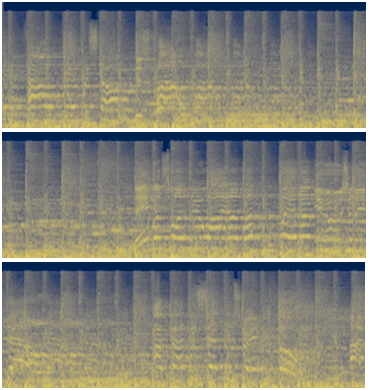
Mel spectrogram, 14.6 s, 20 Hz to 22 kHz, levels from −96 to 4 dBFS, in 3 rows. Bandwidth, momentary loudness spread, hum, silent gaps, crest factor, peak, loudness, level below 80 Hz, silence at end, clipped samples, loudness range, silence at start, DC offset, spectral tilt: 16.5 kHz; 3 LU; none; none; 12 dB; 0 dBFS; -13 LUFS; -20 dBFS; 0 s; under 0.1%; 2 LU; 0 s; under 0.1%; -5 dB/octave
